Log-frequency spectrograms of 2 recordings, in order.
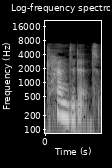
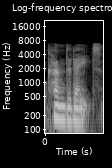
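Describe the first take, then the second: First: It is said in a British accent. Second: It is said in an American accent.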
